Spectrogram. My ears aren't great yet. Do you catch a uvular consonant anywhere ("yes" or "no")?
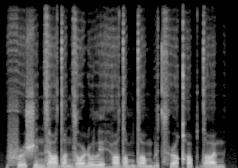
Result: yes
